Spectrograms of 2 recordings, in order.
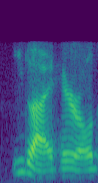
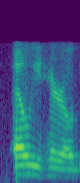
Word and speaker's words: Eli Harold: Impact reports, as we looked at Melvin Gordon and Eli Harold. I don't know why I continue to say that name wrong. Ellie Harold yesterday as well.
